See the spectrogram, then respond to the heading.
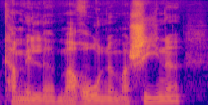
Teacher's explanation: die sind drei silbig und die mittlere Silbe ist betont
